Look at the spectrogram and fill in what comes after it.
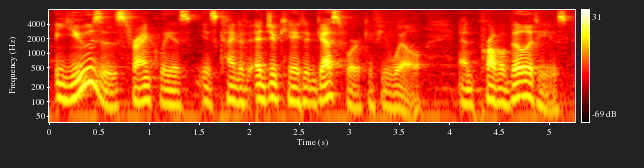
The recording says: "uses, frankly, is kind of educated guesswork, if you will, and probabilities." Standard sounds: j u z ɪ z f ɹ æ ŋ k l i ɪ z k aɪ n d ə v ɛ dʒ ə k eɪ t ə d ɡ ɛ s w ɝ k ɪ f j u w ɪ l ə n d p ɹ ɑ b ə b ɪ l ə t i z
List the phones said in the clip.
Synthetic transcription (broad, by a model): j u z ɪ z f ɹ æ ŋ k l i ɪ z k aɪ n d ə v ɛ dʒ ə k eɪ t ə d ɡ ɛ s w ɝ k ɪ f j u w ɪ l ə n p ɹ ɑ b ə b ɪ l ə t i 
